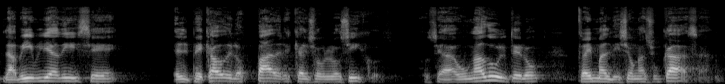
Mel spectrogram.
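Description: A man's voice: medium pitch, fairly even intonation, a little slow, a little mellow. A man with an Ecuadorian Spanish accent, a pastor leading a church testimony interview in a preacherly way, quoting scripture and guiding his guest.

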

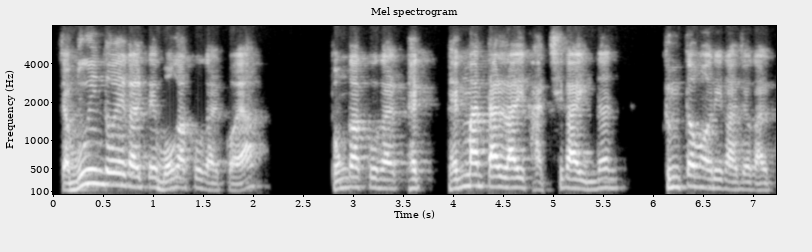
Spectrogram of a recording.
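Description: Lively male teacher in a lecture. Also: on the high side. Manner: asks the class quick questions and answers them himself; mixes casual and polite speech. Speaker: English reading teacher. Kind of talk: classroom lecture. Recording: dull lo-fi lecture recording.

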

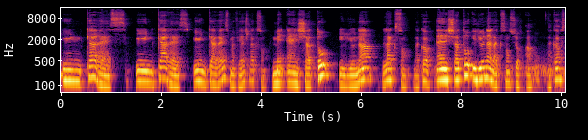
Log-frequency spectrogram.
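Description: A man with a Moroccan accent teaching a primary school lesson. He says each word slowly and stresses it, then explains in quieter asides. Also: fairly low pitch, roomy sound. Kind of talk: classroom lesson walkthrough.

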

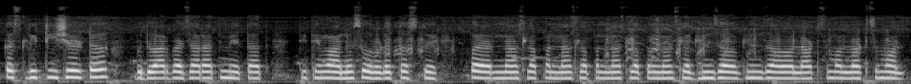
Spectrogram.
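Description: A woman's voice: high-pitched, completely flat delivery, normal speed, mellow, faint music behind, lightly acted. A woman voicing a scornful young village man in a cartoon comedy, taunting and belittling his friend. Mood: mocking.

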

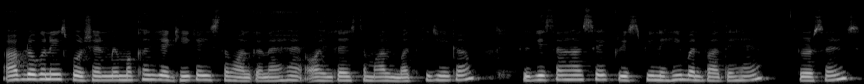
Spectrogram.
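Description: Woman with a dark mellow voice, patient cooking host. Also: medium pitch, fairly even intonation, moderate pace. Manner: patient, explains each step while working with her hands. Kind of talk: step-by-step cooking instruction. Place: home kitchen counter.

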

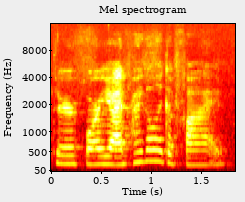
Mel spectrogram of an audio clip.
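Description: A woman's voice: medium pitch, racing, vocal fry, rough recording. Young woman, American accent, casual vlog chat, lots of "like", faint background hiss. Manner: chatty, many "like" fillers, laughs easily. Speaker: vlogger. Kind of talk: casual taste-test chat.

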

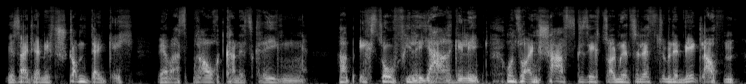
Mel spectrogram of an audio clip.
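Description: A man reading an audiobook, voicing a menacing old pirate cook who bellows his threats gruffly. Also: fairly low pitch, brisk, sharp tone, no room sound, clean studio sound, full character voice.

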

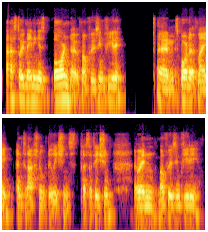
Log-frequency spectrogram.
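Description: A man in his twenties with a broad Scottish accent giving an online lecture in a deliberate, emphatic manner over a video call. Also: medium pitch, creaky, fairly bright tone. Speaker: guest lecturer, company founder. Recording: dull lo-fi video-call audio.

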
